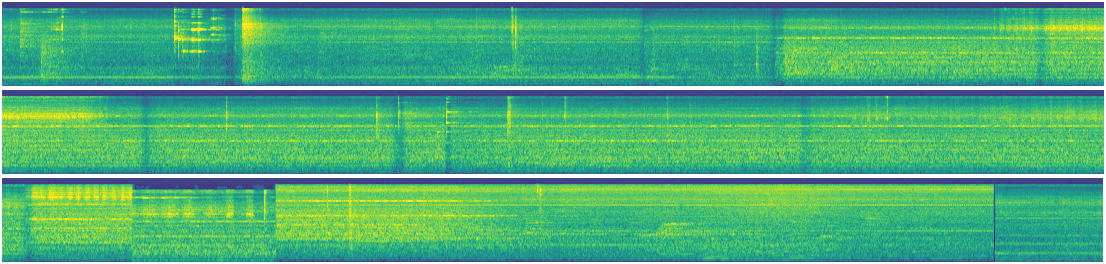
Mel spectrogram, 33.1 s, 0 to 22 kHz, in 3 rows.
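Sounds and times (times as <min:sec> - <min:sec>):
metal lathe running: 0:07.7 - 0:32.0.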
